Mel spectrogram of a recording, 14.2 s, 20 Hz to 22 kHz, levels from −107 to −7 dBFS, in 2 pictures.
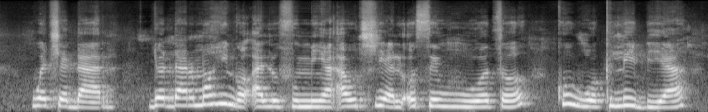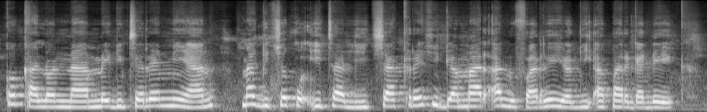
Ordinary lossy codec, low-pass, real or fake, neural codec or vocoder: none; none; fake; codec, 44.1 kHz, 7.8 kbps, Pupu-Codec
